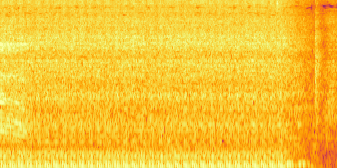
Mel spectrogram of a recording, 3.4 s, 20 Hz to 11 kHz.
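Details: 2013 Honda CBR500R twin, restored after salvage-auction wreck, second start after fuel pump priming: smooth, regular idle holding steady about three seconds before shutting off cleanly; engine sounds healthy.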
